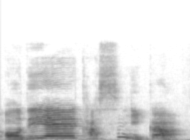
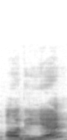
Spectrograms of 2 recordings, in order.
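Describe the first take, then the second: First: "O, di, e, kasnika" climbing on each syllable, slow at the end; walk the pitch up the syllables; rising syllables. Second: "O, di, e" rising step by step in pitch; rising syllables. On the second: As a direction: climb the three syllables. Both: Shown as a demonstration. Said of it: "vai subindo".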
